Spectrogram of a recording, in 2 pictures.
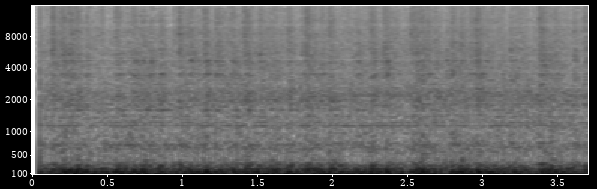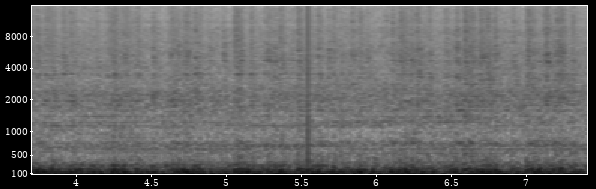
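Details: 1967 Ford Mustang street car V8: lumpy, deep, loud idle with a faint puffing tick on each pulse from a small exhaust leak.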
